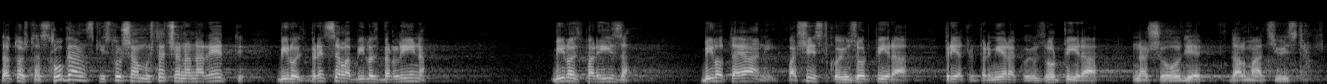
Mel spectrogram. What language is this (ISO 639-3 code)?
hrv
